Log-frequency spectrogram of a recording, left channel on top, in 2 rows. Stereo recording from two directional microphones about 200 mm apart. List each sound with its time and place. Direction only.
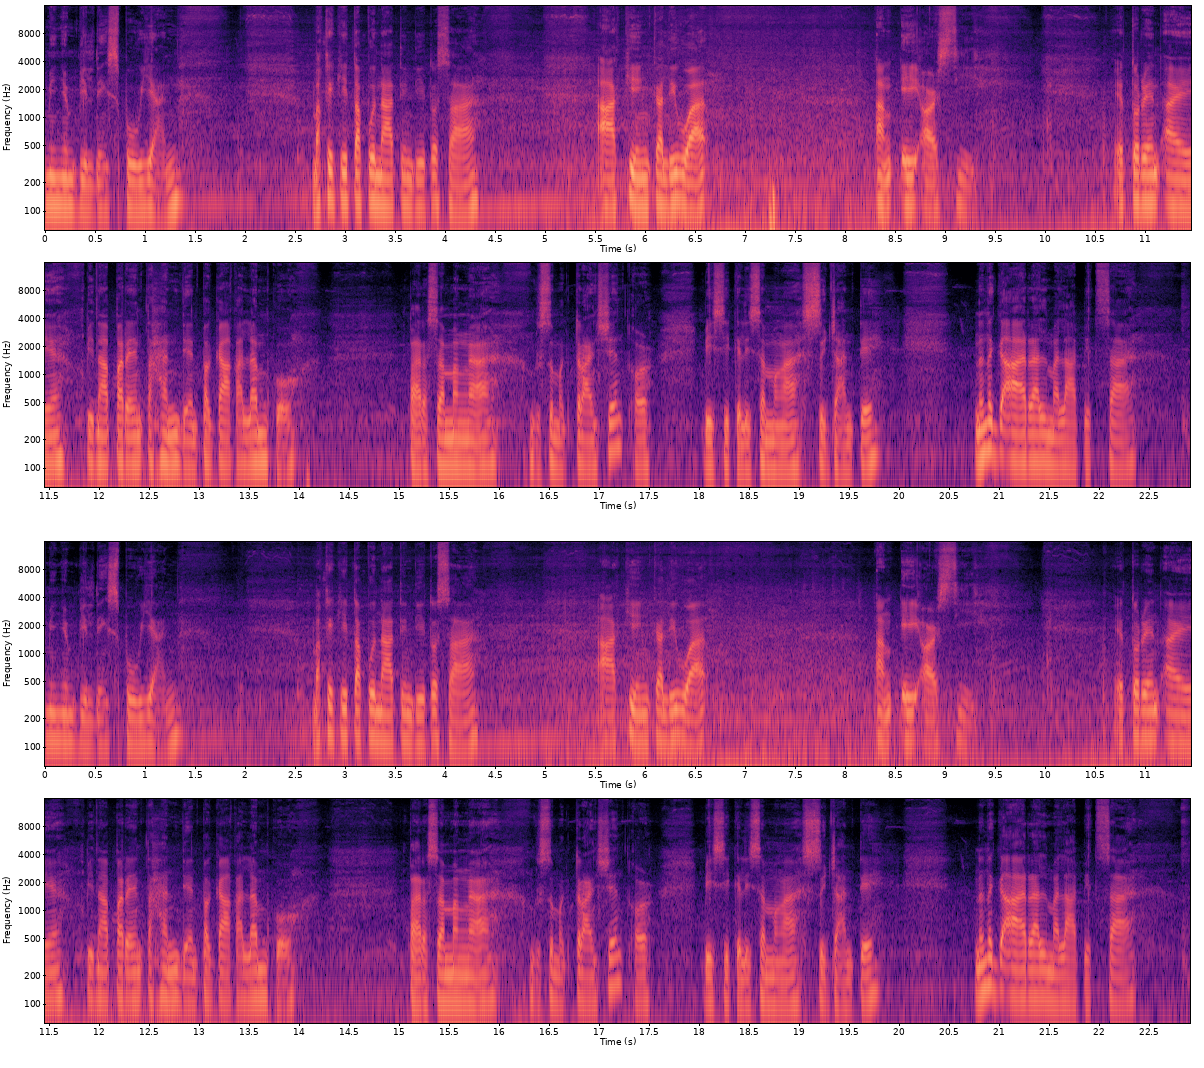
0.0 s speech: 20° left (ahead or behind); by 4.1 s centre (ahead or behind)
4.1 s speech: 15° left (ahead or behind)
5.0 s vehicle: 25° left (ahead or behind)
6.1 s speech: 20° left (ahead or behind)
7.9 s speech: 15° left (ahead or behind)
10.0 s vehicle: 15° left (ahead or behind)
10.7 s speech: 20° left (ahead or behind)
15.1 s speech: 5° left (ahead or behind)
